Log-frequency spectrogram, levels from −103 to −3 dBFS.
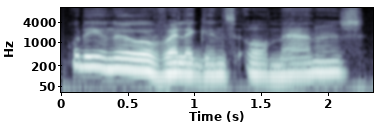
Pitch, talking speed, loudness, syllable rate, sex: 135 Hz, 205 wpm, -15 LUFS, 5.6 syllables/s, male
